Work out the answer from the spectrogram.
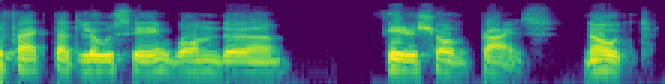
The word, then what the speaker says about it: Virchow: thanks to the fact that Lucy won the fishov price note how to pronounce fishov our area was recognized globally beyond our already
